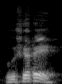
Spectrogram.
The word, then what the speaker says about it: boucherie: of food, they have I don't know how to say this word, but boucherie? Did I say that right? Yeah, boucherie. Boucherie. Okay, boucherie pig that tasted awesome.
